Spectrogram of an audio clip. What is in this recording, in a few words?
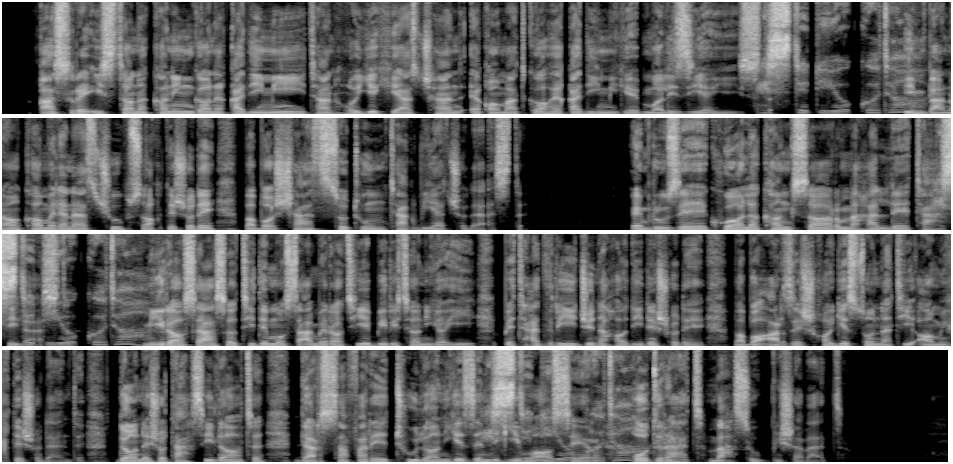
documentary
